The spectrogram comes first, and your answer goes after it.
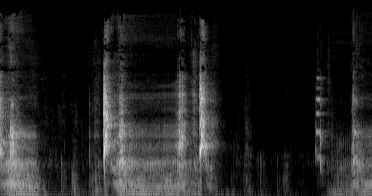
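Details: American Bully puppies, two months old, at a Romanian kennel, growling and yapping in short harmonic bursts: a rough growl, then paired sharp barks about two seconds apart, with a brief squeak near the end.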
